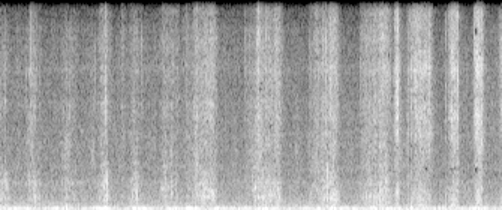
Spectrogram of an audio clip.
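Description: Fingertips and nails rub and scratch across the sequins on the pink side of a stuffed sequin pillow. The result is a run of soft, bright, brushy scraping bursts over a steady low hum.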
